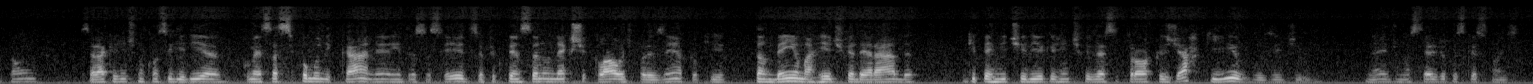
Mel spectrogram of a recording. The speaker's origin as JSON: {"language": "Portuguese", "town": "Belo Horizonte", "region": "Minas Gerais", "country": "Brazil", "said": "eu sou de Belo Horizonte"}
